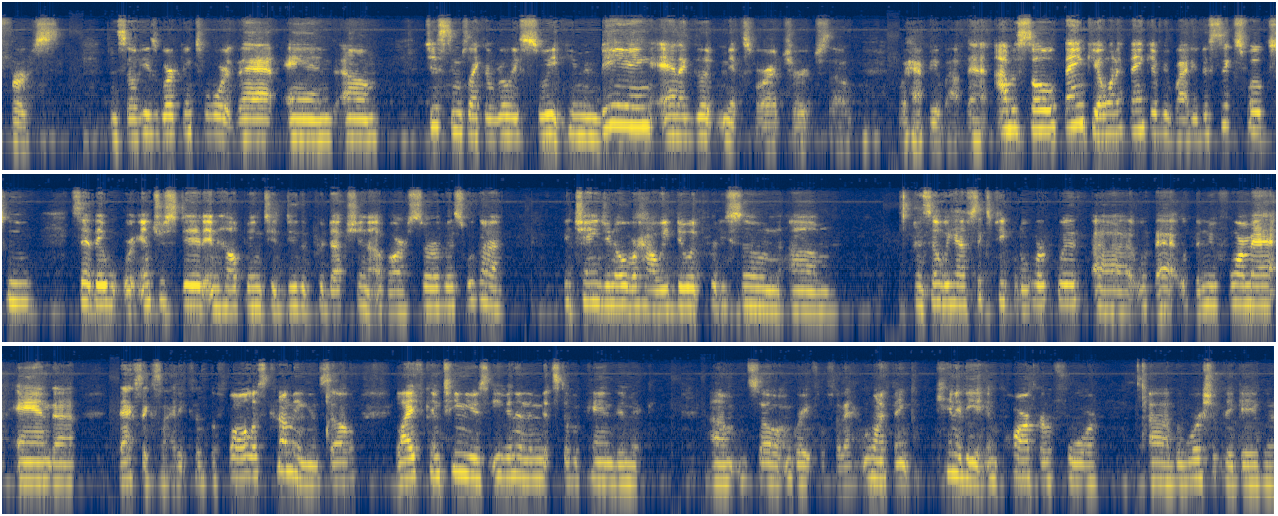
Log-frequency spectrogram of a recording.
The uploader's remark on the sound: Our zoom streamed service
